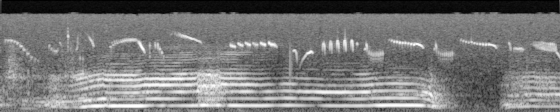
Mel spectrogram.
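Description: A bull bellowing: one long, steady-pitched call lasting about three seconds.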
